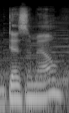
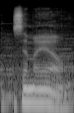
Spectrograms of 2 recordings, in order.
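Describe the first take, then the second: First: The name begins with a sounded D. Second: The name begins without any D sound. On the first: The speaker calls it wrong. "I've been pronouncing it uh" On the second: The speaker calls it right. "So the D is silent"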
